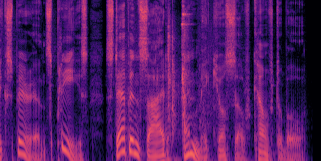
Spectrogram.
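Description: A wooden door opens with a creak.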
